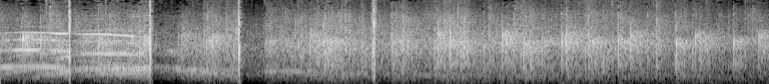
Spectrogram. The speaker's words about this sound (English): Of course, if you're a part of Winnipeg South, Bronx Park, North End, and of course, my favorite people in Niverville, let's give them a big cheer.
